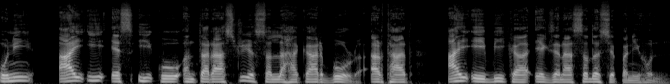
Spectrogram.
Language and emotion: Nepali, neutral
